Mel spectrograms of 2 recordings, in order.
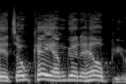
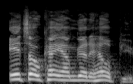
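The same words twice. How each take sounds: First: Quickly rattled-off quote; fast, offhand reading. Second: "okay" hit firmly, then "I'm gonna help you" eases off; deliberate reading that lands on "okay"; stress on okay. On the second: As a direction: lean on "okay", let the rest drop. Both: Shown as a demonstration. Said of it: "But you hear what was just said right there".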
